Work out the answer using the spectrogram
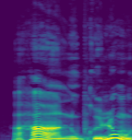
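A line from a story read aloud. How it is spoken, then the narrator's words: Sneering laugh. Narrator (French): ricana Lupin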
